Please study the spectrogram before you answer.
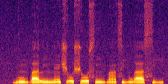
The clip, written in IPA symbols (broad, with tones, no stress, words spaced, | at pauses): ɡũ˨ba˨ lĩ˧nɛ̃˨ ʃo˨˦ʃo˦ sĩ˧bã˨ si˧wa˦ si˧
